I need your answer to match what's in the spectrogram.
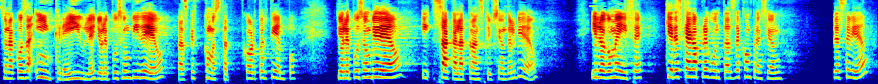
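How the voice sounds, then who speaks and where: A Colombian woman teacher giving a lively conference talk, telling stories and acting out little quotes. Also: a little high, normal speed, big-room sound. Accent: Colombian Spanish. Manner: lively, animated storytelling with acted quotes and laughs. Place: large conference hall.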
